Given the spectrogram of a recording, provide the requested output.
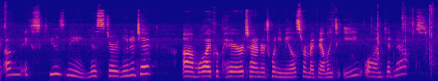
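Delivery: a hint of a prim mother's voice; mock polite kidnapped mother. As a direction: play the mother asking the lunatic nicely. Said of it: "Would she have been able to say".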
